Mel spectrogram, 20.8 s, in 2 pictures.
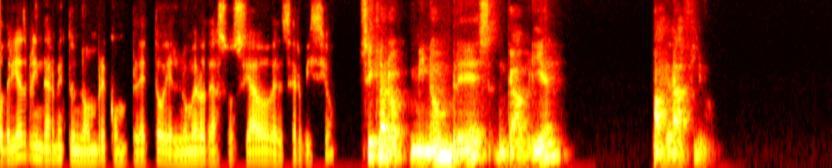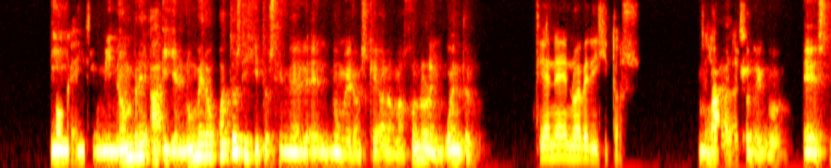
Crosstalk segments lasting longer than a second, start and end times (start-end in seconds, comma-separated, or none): none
